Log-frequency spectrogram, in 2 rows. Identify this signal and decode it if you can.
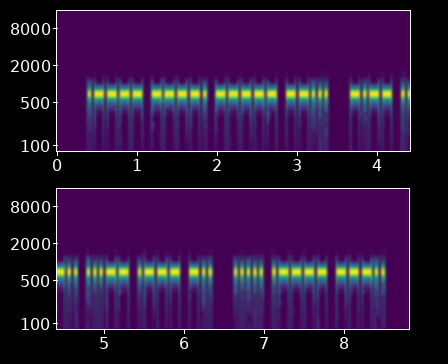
Morse code, heard as a keyed tone, about 30 wpm, 700 Hz. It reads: 1907 YL3JD 518
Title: Worked All Europe DX Contest - QTC Exchange - 30wpm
